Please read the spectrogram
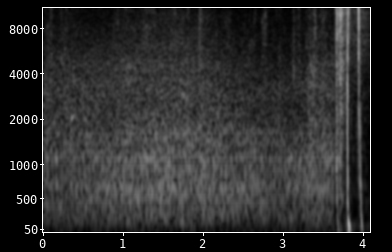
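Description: Sea water sloshing and gurgling around a small boat, heard as a steady wash with wind on the microphone. A few sharp clicks near the end.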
